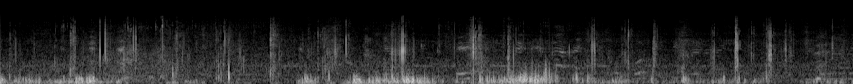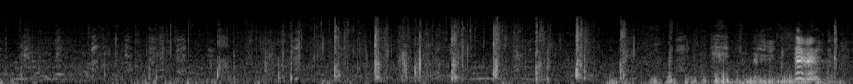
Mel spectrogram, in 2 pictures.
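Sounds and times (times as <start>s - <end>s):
footsteps on asphalt: 0.0s - 17.0s
dog claws tapping on asphalt: 0.1s - 15.4s.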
